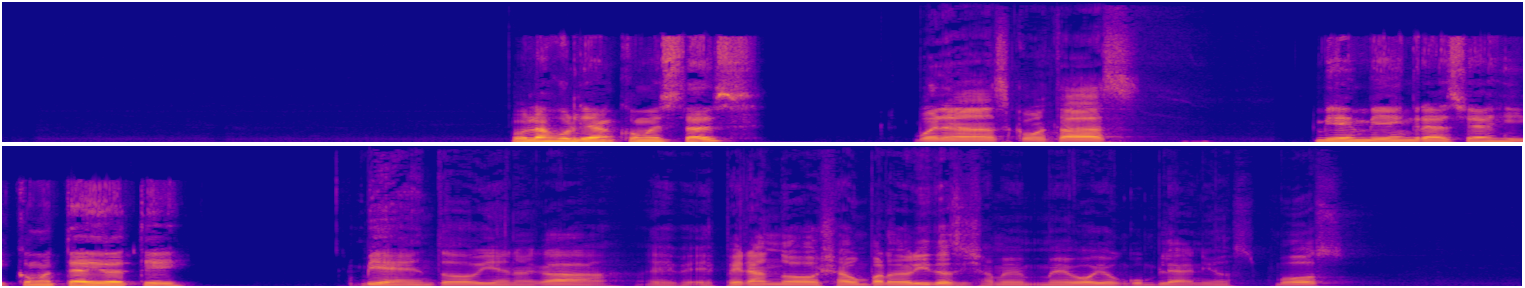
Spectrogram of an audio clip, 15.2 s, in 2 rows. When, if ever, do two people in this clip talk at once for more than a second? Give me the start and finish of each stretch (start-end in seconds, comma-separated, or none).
none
